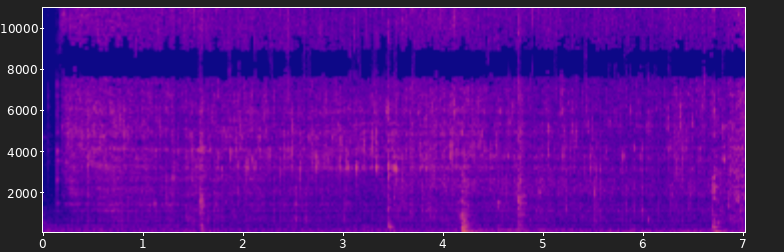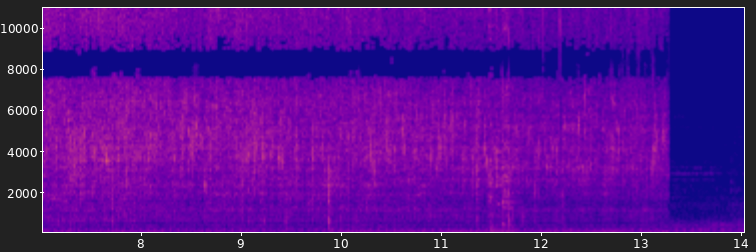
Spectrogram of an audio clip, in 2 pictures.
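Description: Tangra fish frying in hot oil in a pan: a steady, dense sizzle lasting throughout, close and fairly loud, with a few soft clicks and stirring knocks, ending abruptly near the close, with no talking.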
